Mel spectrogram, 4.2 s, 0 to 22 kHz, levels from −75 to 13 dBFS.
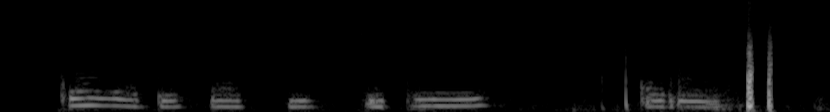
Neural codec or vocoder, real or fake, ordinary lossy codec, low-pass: codec, 44.1 kHz, 1.7 kbps, Pupu-Codec; fake; none; none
